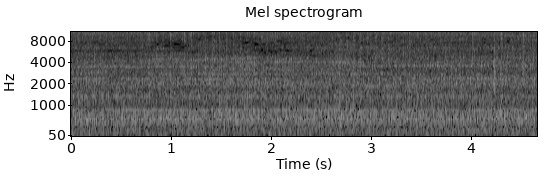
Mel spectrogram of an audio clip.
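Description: Seat Ibiza 1.2 TSI four-cylinder turbo petrol engine idling steadily, heard close up in the engine bay.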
